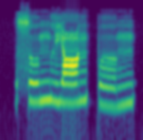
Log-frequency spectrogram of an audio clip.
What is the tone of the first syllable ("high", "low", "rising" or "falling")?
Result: rising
